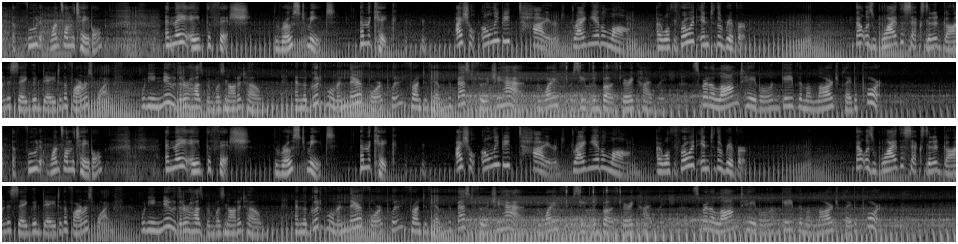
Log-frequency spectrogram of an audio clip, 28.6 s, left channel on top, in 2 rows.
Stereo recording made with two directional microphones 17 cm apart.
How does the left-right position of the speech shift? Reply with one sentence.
You can hear the speech stay put.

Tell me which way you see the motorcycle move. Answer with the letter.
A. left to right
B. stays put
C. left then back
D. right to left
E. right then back
A.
